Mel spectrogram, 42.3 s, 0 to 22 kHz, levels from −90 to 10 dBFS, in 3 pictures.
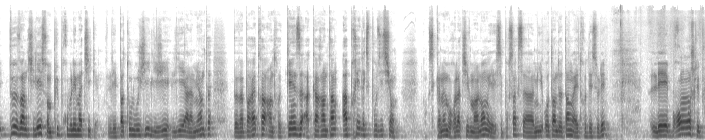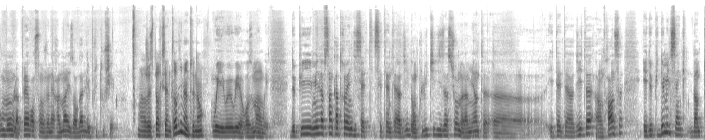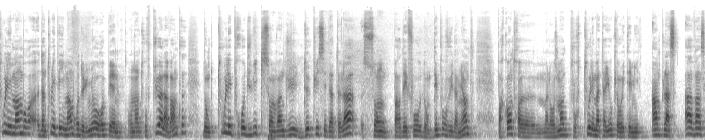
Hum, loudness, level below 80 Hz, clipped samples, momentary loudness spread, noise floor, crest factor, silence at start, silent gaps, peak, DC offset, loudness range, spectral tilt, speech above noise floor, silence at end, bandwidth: none; -22 LUFS; -58 dBFS; under 0.1%; 10 LU; -48 dBFS; 20 dB; 0 s; none; -2 dBFS; under 0.1%; 4 LU; -6 dB/octave; 27 dB; 0 s; 19 kHz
